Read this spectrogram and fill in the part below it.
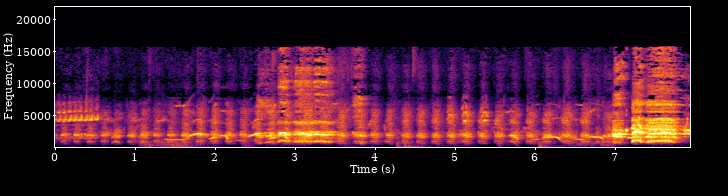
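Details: Caged Chinese hwamei singing actively: a steady stream of bright, varied whistled phrases at middle-high pitch, swelling into louder rich bursts near the middle and again near the end, with soft clicking noises underneath.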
